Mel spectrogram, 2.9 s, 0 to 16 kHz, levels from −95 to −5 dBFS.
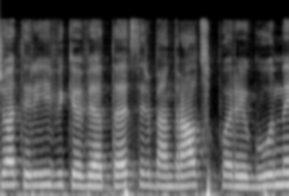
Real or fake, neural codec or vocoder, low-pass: fake; codec, 24 kHz, 3.1 kbps, DualCodec; 10.8 kHz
